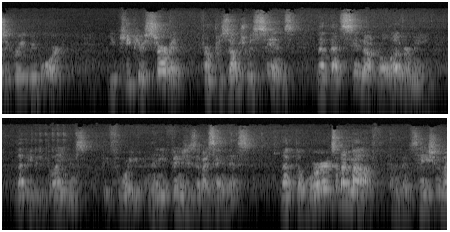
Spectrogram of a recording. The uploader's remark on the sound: There was a problem with the audio of this sermon. We boosted the quality as best we could. We apologize for the poor audio quality.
